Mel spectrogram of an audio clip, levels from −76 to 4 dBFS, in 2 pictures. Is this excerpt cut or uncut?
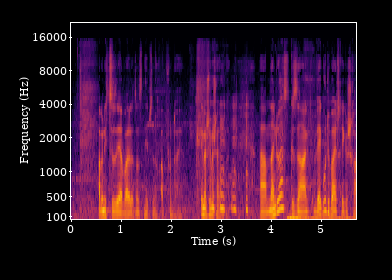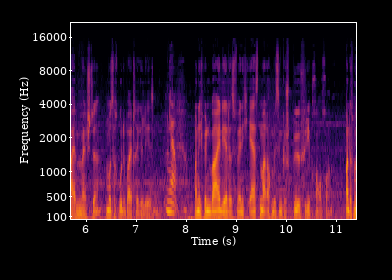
cut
